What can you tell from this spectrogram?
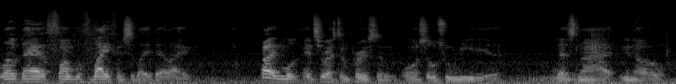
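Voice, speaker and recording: Dark and mellow in tone, a man moves at a fairly quick pace with ordinary pitch variation. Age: 20s. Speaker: podcast co-host. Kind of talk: casual chat. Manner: talkative.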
